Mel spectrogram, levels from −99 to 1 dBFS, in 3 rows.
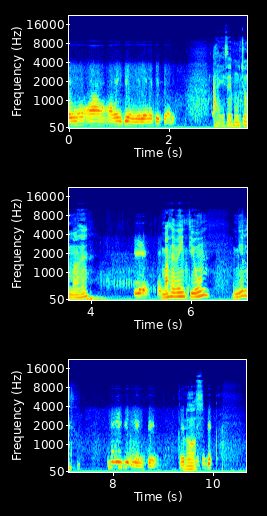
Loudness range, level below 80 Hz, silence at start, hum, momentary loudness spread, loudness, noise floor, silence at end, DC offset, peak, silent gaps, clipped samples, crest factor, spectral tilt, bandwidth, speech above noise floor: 5 LU; -50 dBFS; 0 s; none; 13 LU; -27 LUFS; -58 dBFS; 0.7 s; 0.2%; -10 dBFS; none; under 0.1%; 18 dB; -8 dB/octave; 10.5 kHz; 32 dB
